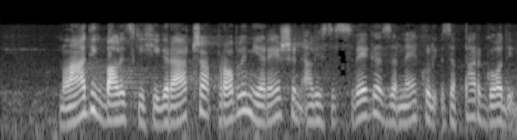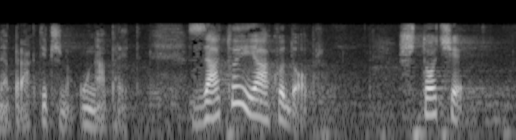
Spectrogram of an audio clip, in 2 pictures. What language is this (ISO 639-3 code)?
srp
